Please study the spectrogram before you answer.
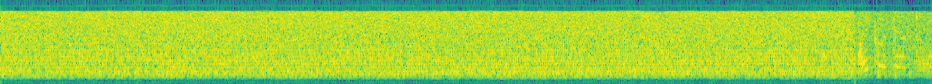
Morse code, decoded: none

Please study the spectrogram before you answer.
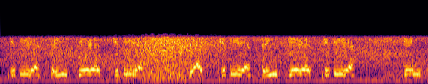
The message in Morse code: none

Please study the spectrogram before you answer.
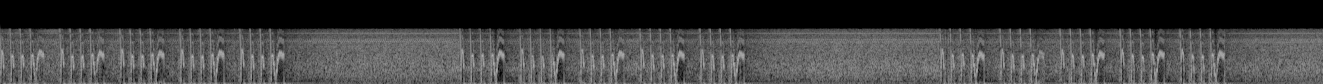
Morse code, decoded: none

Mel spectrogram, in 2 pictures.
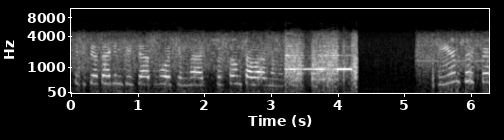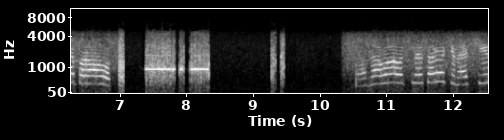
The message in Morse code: none

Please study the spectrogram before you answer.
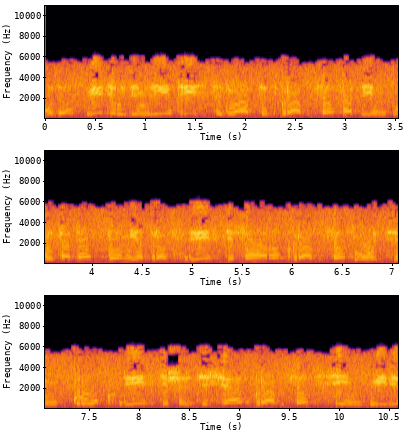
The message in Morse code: none

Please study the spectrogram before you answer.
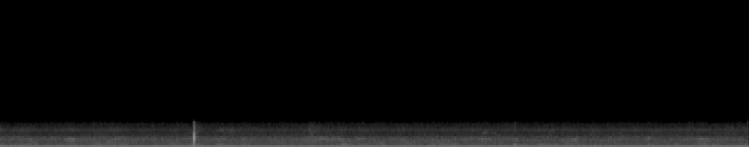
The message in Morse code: none

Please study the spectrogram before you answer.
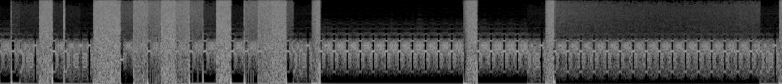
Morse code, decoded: none

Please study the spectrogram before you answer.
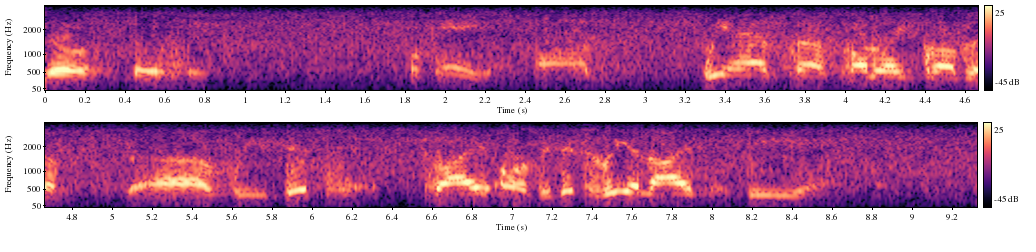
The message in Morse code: none

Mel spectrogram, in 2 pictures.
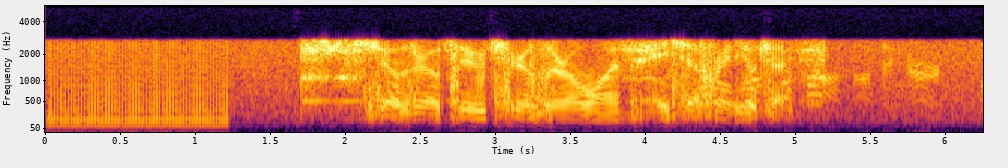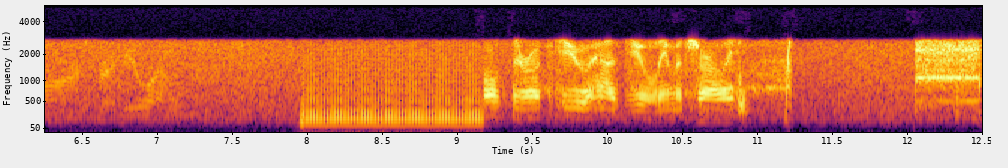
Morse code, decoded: none

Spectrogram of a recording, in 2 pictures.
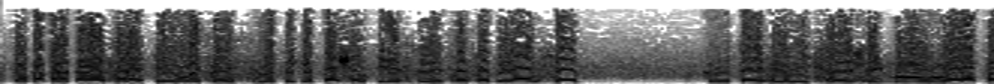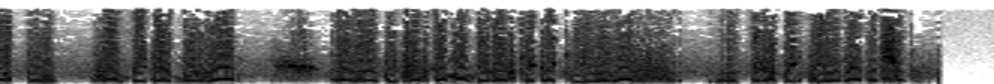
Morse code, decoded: none

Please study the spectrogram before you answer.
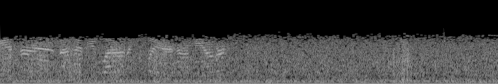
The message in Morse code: none

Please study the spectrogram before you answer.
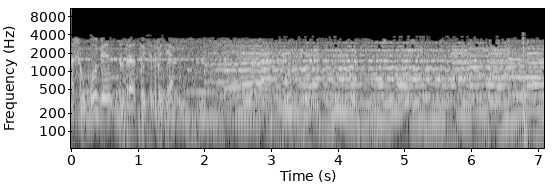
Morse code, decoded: none

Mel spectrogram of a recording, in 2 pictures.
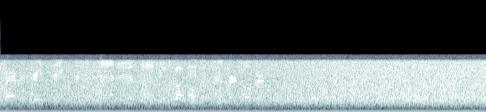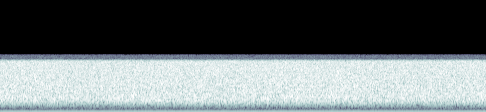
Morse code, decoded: none

